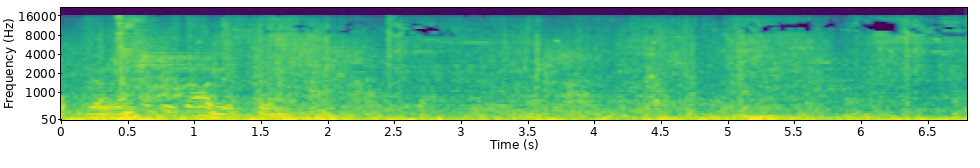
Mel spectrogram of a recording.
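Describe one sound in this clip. Fantasy battle effects clash and crackle with magic blasts and hits.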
